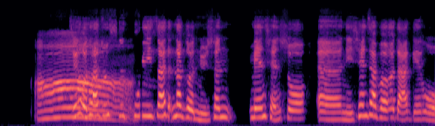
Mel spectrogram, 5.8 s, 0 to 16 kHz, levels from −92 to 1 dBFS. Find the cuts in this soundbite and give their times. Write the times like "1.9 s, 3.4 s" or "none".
4.1 s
